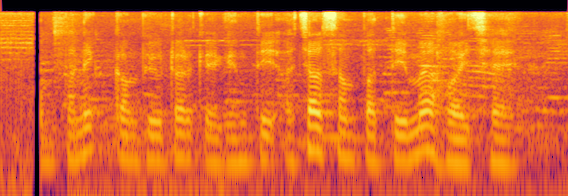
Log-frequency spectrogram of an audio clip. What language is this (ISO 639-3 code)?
mai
